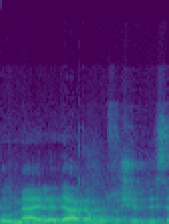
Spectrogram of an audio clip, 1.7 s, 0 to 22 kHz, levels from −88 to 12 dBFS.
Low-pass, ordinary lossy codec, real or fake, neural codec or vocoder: 19.8 kHz; Opus, 32 kbps; real; none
